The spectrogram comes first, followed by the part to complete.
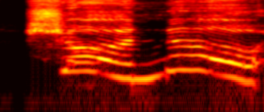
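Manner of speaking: high, loud desperate yell; panicked shout. Retold or imitated. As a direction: shout to stop him mid-swing. Seeing brother swing the hammer.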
